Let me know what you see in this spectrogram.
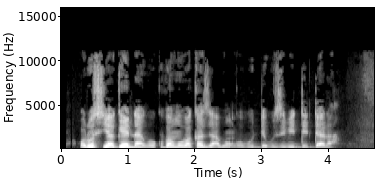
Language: Ganda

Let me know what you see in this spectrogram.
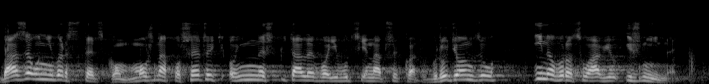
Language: Polish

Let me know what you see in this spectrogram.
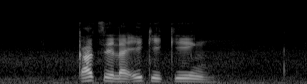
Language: Southern Sotho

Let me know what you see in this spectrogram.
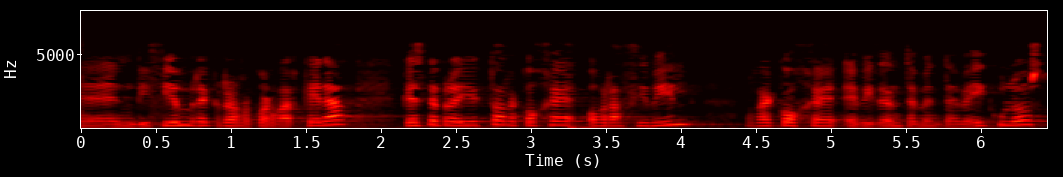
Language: Spanish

